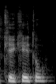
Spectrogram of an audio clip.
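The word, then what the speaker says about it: Checchetto: où il disait que ça se prononce kéketto bref le CH ça se dit ok vous avez des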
